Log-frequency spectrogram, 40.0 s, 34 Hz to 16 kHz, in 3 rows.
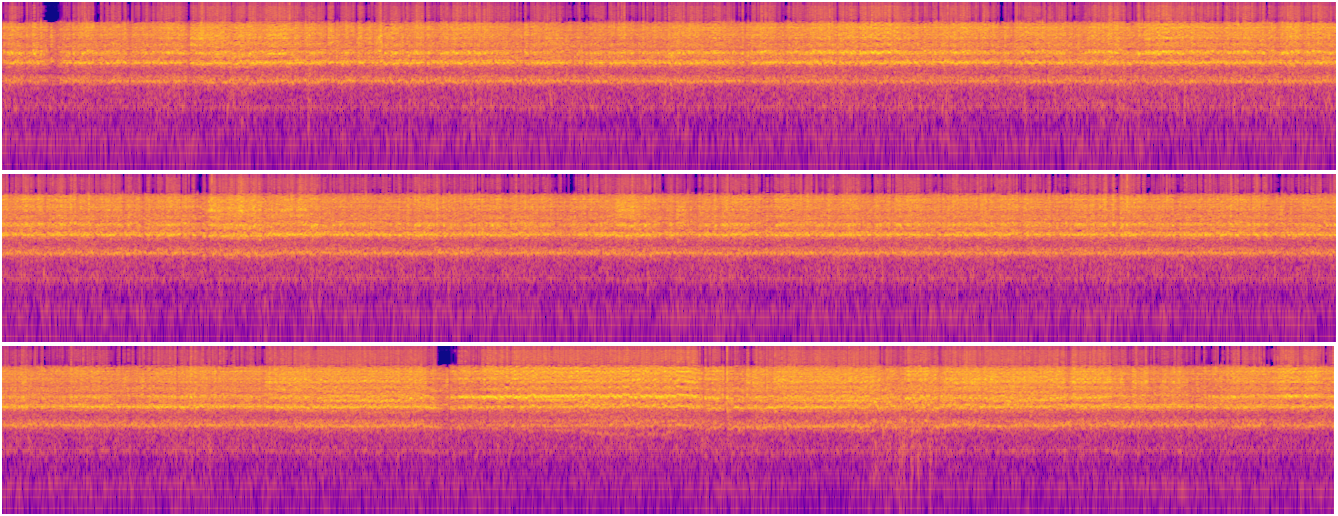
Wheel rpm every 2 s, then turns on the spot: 240, 220, 230, 230, 230, 230, 230, 230, 230, 230, 230, 230, 230, 230, 230, 220, 210, 210, 220, 230.
none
